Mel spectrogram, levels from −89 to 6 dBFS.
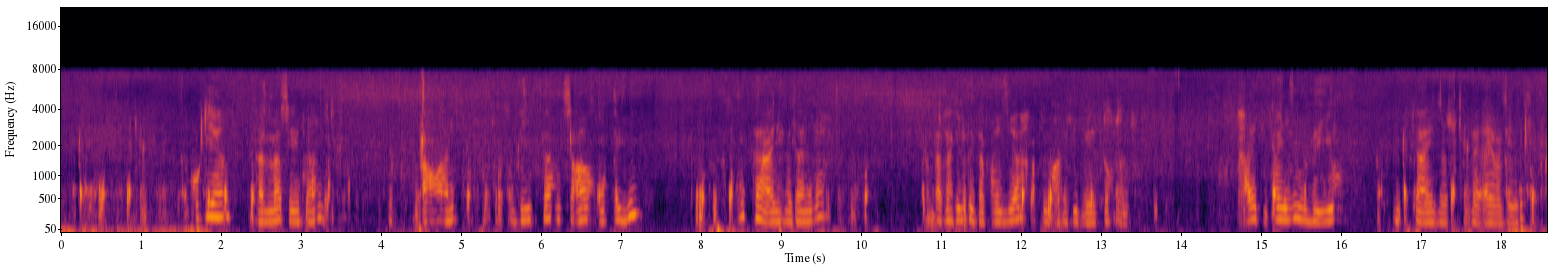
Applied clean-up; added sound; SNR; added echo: neural mask model Resemble Enhance denoiser.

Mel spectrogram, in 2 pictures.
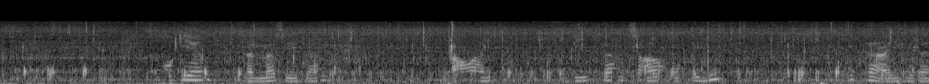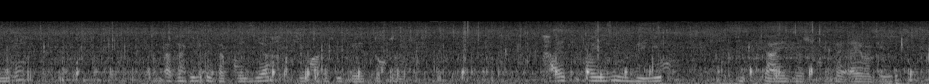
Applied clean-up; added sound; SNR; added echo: none; Boiling; -1 dB; none.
